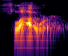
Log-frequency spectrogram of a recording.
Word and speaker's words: flour: They are pronounced the same.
